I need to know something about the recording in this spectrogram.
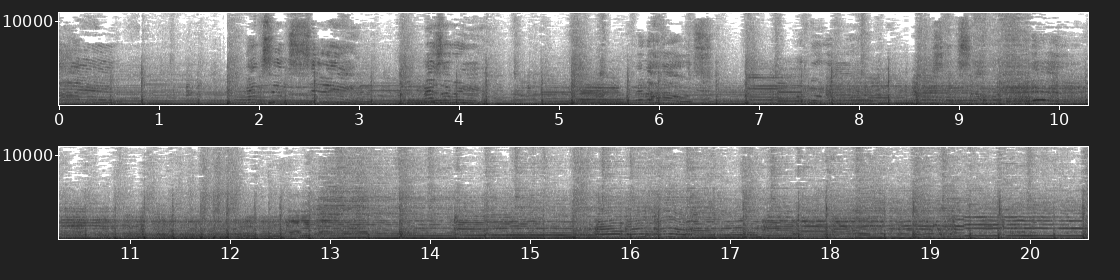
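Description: Live rock band playing an instrumental passage: a Stratocaster-style electric guitar plays a lead line with bent notes over bass guitar and a steady rhythm.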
